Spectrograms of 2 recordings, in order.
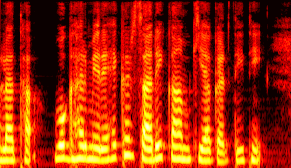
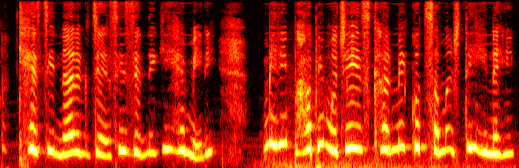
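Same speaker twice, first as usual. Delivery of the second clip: higher, mildly tearful voice; tearful lament; 7 semitones higher than usual. Acted. Disha alone in her room, a touch of crying. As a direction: pour out her misery alone. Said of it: "रोते हुए अपने कमरे में जाती है".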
